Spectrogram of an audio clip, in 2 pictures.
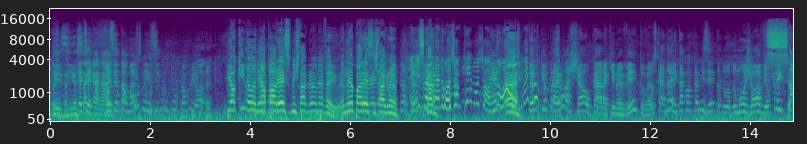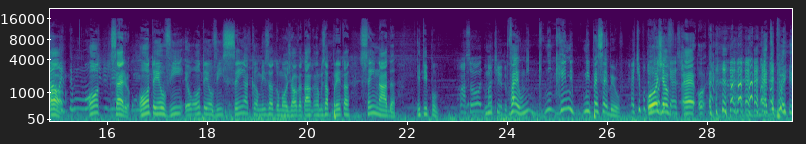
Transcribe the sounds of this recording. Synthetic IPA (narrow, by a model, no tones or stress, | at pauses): d̪ezĩɲkɛd͡ʒsizeɾanavoset̪amajskõɲesid̪ʊd̪ʊkɪʊpɾɔpɾjʊiɔd̪ɐ | piɔɾkɪnɐ̃w̃ewnẽj̃apaɾesɪnʊĩst̪aɡɾɐ̃nɛvejʊewnẽj̃apaɾesɪĩʃt̪aɡɾɐ̃ɐ̃w̪̃ɐʒ̃ẽkaɾɐad̪ʊmoʒɔvikeɛmoʒɔvɛnɐ̃w̃aɛkmɛk̪ɐ̃ʊkepɾɐewaʃaɾʊkaɾɐakinʊevẽnt̪ʊvɛjʊskaɾnɐ̃w̃elɪt̪akõɐkɐmizet̪ɐd̪ʊd̪ʊmoʒɔviewej̪aɔt̪ẽj̃ũmõõ | ssɛɾjʊ | õt̪ẽj̃ewvĩewõnt̪ẽj̃ewvĩsẽj̃ɐkɐ̃mizɐd̪ʊmoʒɔviewt̪avɐkõɐ̃kɐ̃mizɐpɾet̪ɐsẽj̃nad̪ɐ | ɪt̪ipʊ | pasõt͡ʃid̪ʊvɛjʊnĩɡnĩɡẽj̃mɪmɪpeɾsebewɛt͡ʃipʊoʒɪewɛo | ɛt̪ipʊisʊ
